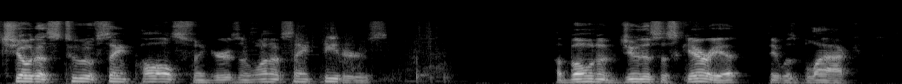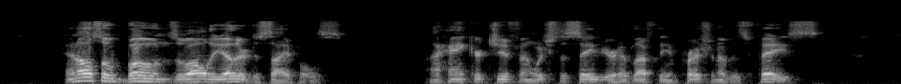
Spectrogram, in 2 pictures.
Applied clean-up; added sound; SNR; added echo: neural separator model SepFormer DNS4.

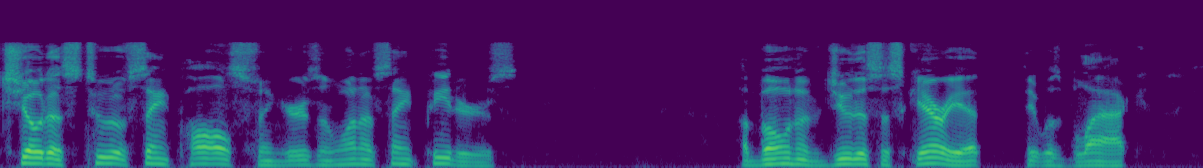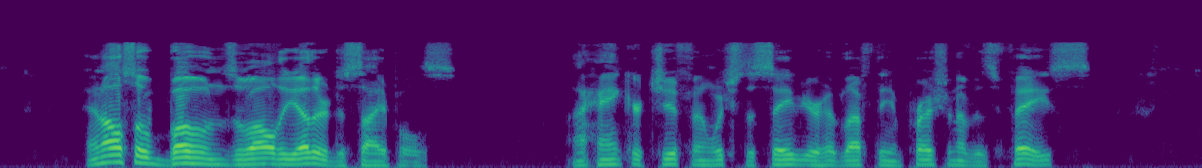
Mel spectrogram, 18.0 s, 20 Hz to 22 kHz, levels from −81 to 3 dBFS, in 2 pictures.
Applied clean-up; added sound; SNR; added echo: none; none; none; none.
